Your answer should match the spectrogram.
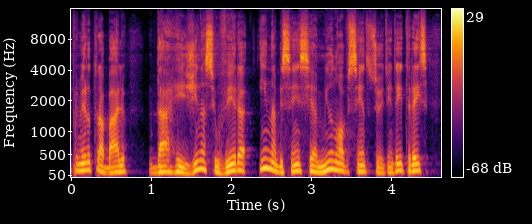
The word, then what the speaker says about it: in absentia: seguinte ó a instalação in absencia se pronuncia o t com som de s tá pessoal o latim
